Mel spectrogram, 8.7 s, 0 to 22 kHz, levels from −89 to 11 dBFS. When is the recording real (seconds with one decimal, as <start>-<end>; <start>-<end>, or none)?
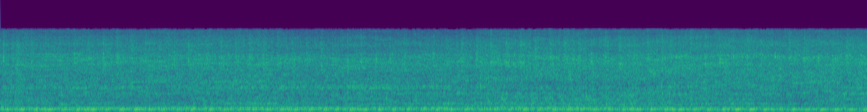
2.0-3.3; 5.0-5.8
